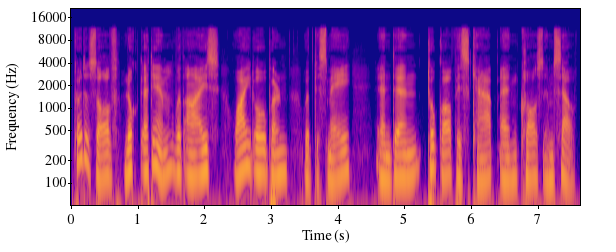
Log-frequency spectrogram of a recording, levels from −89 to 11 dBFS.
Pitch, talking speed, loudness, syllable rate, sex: 125 Hz, 150 wpm, -19 LUFS, 4.0 syllables/s, male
